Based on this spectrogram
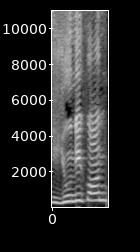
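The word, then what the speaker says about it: unicorn: जब हम इस यूनिकॉर्न को बोल रहे हैं, उच्चारण कर रहे हैं, तो या की आवाज आ रही है, तो इसलिए हम यहाँ पे एक लिखेंगे, आ यूनिकॉर्न।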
